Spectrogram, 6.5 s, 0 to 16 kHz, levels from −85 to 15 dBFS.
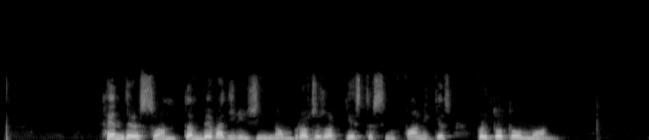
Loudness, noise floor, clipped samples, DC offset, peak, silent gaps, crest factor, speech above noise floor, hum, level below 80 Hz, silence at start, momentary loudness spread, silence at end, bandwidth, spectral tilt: -17 LUFS; -80 dBFS; under 0.1%; under 0.1%; -2 dBFS; none; 16 dB; 63 dB; none; -64 dBFS; 1.05 s; 10 LU; 0.95 s; 7.6 kHz; -7.5 dB/octave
